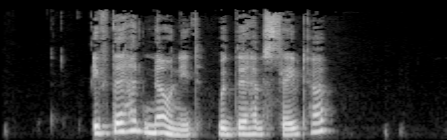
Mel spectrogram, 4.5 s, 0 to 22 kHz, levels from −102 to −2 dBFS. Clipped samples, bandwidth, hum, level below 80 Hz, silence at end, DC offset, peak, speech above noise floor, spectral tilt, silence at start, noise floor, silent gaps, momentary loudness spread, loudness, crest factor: under 0.1%; 16.5 kHz; none; -62 dBFS; 1.2 s; under 0.1%; -2 dBFS; 48 dB; -4.5 dB/octave; 0.95 s; -65 dBFS; none; 7 LU; -17 LUFS; 18 dB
